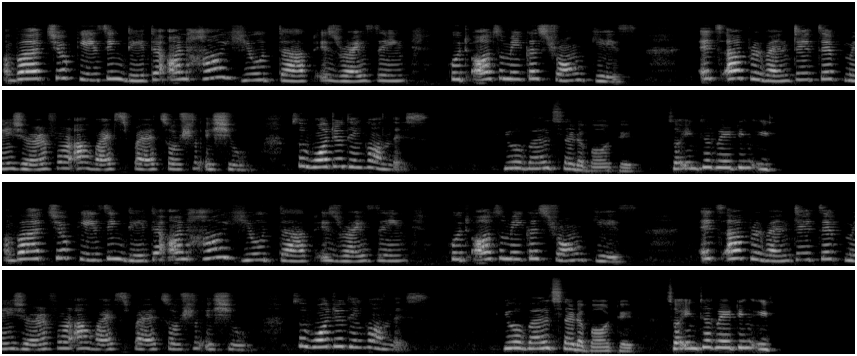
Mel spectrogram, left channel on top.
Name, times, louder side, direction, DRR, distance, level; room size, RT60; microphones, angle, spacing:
voice 1, 0.0-4.2 4.5-6.2 6.5-6.7 7.0-12.8, left 2 dB, 80° left, 1.4 m, -31 dB
voice 2, 13.5-14.9 15.2-16.2, right 4 dB, 35° right, 0.3 m, -30 dB
4.3 x 2.1 x 2.3 m
head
